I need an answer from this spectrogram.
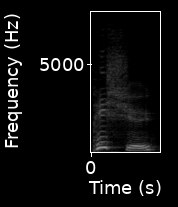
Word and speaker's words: pishu: For example, the word pishu, for example, is pronounced very much like a sneeze.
